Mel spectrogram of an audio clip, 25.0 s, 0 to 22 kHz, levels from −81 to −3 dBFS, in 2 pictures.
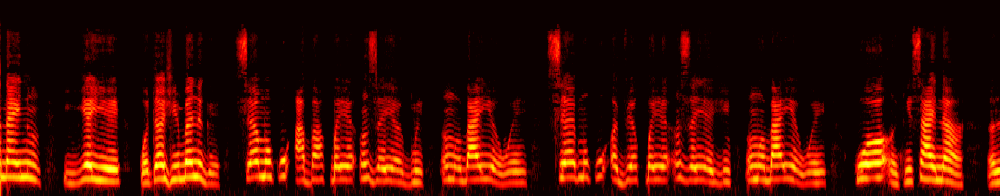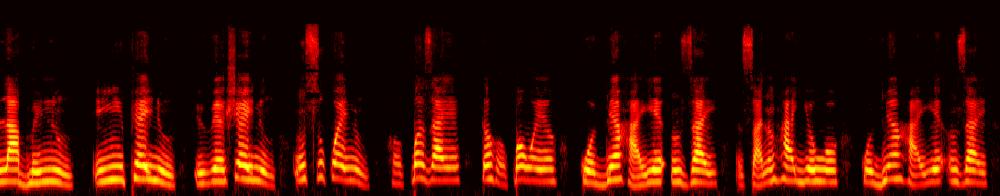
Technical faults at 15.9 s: generation loss

